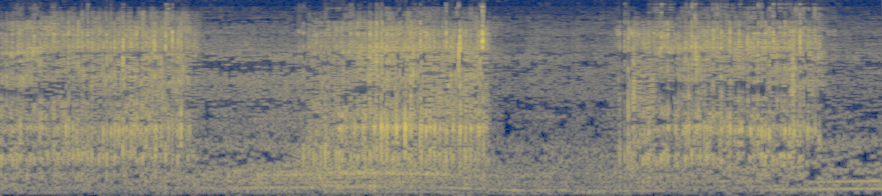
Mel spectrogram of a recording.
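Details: Snoring: three loud, rough, noisy breaths about three seconds apart, with low rumbling between them.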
